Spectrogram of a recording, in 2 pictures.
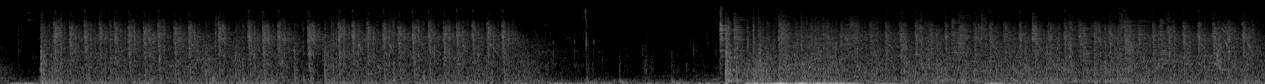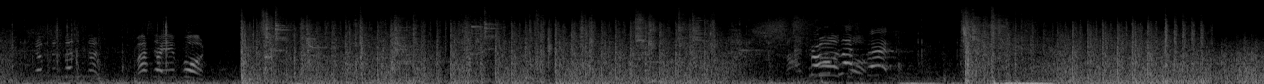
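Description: Sustained machine gun fire and other gunfire from Call of Duty: Modern Warfare (2019), loud and dense through most of the stretch, with brief lulls between long bursts.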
